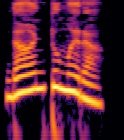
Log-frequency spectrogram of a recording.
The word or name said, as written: ದಾಂಟುಮರ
